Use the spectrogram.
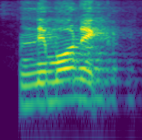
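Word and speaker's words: mnemonic: Next word देखिए आप लोग को निमोनिक। एम प्रोनाउंस नहीं करते यहां पे।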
